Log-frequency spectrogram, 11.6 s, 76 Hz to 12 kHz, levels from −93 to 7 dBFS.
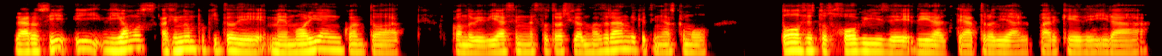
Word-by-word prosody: Claro, 120 +1 +4
sí. 145 +7 -1
Y, 150 -2 -3
digamos, 145 +5 +2
haciendo 140 +3 +3
un 155 - +1
poquito 130 -3 -1
de 115 -2 +2
memoria 120 +5 +3
en 140 -1 -1
cuanto 115 -3 -2
a 105 0 -6 0.5
cuando 110 -1 0
vivías 110 +3 +1
en 110 -1 -3
esta 115 0 -7
otra 115 +1 -1
ciudad 115 -1 -2
más 110 +1 -2
grande, 140 +2 +2
que - - -4
tenías 110 +1 -6
como 105 -2 -4 0.7
todos 130 +1 +6
estos 125 -3 0
hobbies 120 0 +2
de 105 -1 +1
de 110 - -3
ir 110 0 +2
al 100 -1 -1
teatro, 105 +1 -2
de 110 - 0
ir 105 - +2
al 105 +2 -6
parque, 105 0 -3
de 105 0 -4
ir 110 0 -3
a 105 +5 -4
115 Hz, 195 wpm, -22 LUFS, 110-130 Hz, 0.7 s, todos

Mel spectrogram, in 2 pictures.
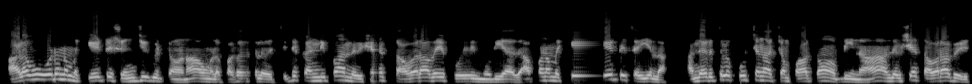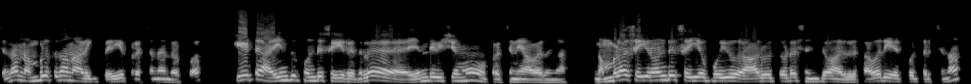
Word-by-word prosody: அளவோடு 230 +3 +2
நம்ம 205 -3 +1
கேட்டு 175 +2 +2
செஞ்சுக்கிட்டோனா, 155 -6 0
அவங்கள 130 -4 +1
பக்கத்தில 140 0 -2
வச்சுட்டு, 195 +11 -5
கண்டிப்பா 170 +3 0
அந்த 165 -5 0
விஷயம் 180 +8 -3
தவறாவே 165 +7 +2
போய் 140 0 +1
முடியாது. 125 +1 +1
அப்போ - - -7
நம்ம 175 -2 0
கேட்டு 400 +2 -1
செய்யலாம், 140 -3 +1 0.2
அந்த 155 - +1
இடத்துல 175 +4 -1
கூச்ச 205 -1 -2
நாச்சம் 170 -3 -2
பார்த்தோம் 150 +3 0
அப்படின்னா, 125 -3 0 0.2
அந்த 155 - +1
விஷயம் 190 +6 0
தவறா 160 +5 +3
போயிடுச்சுன்னா, 150 - 0
நம்பளுக்கு 195 +4 -1
தான் 195 -4 +1
நாளைக்கு 130 -1 -1
பெரிய 130 +5 +2
பிரச்சனைன்னு 130 -1 -2
இருக்கும், 105 - -4 0.4
கேட்டு 215 +1 +3
அறிந்து 190 +6 +1
கொண்டு 180 +1 +1
செய்றதில 145 -4 +1 0.5
எந்த 165 +5 0
விஷயமும் 165 +2 0
பிரச்சனை 120 +1 -1
ஆவாதுங்க, 110 -1 -1 0.4
நம்பளா 175 +9 +2
செய்றோன்ட்டு 190 +2 +2
செய்ய 175 0 +3
போய், 160 +1 +3
ஒரு - - +2
ஆர்வத்தோடு 155 +2 0
செஞ்சோம் 135 0 0
அதில 120 0 0
தவறு 160 +1 +2
ஏற்பட்டுருச்சுன்னா, 135 -2 -4
160 Hz, 155 wpm, -22 LUFS, 135-185 Hz, 0.5 s, தவறா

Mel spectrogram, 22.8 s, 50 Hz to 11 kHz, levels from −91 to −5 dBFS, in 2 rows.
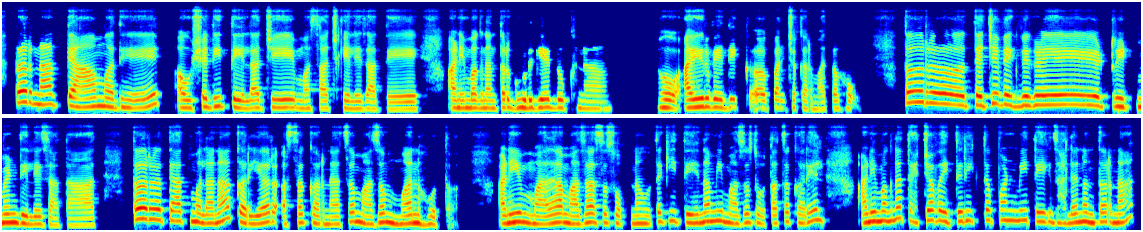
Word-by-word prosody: तर 310 0 +6
ना 260 0 +3
त्यामध्ये 200 0 +1 0.2
औषधी 195 +3 0
तेलाचे 185 +1 0
मसाज 170 0 -5
केले 165 -1 -3
जाते 155 -1 -5 0.5
आणि 180 -1 +1
मग 180 0 +1
नंतर 175 +1 -2
गुडघे 185 +1 +3
दुखणं 170 -3 -5 0.6
हो, 185 -2 +4
आयुर्वेदिक 195 -1 +3
अ, 175 - 0
पंचकर्माचं. 170 -3 -6
हो. - - -7 0.5
तर 310 0 +3
अ, 270 -3 +5
त्याचे 240 +4 +3
वेगवेगळे 245 +1 +3
ट्रीटमेंट 210 0 +2
दिले 175 -3 0
जातात. 155 -1 -6 0.4
तर 290 -1 +7
त्यात 245 -1 -1
मला 200 -3 +1
ना 235 +8 +1
करियर 205 +1 +1
असं 170 +5 -3
करण्याचं 180 +4 -3
माझं 215 +2 +1
मन 195 +2 +3
होतं 170 -2 -8 0.5
आणि 200 +4 +4 0.2
मला 185 +4 +2
माझं 180 +4 0
असं 210 -1 -3
स्वप्न 190 -2 -6
होतं, 190 +4 -3
की 255 - -5
ते 200 -1 +2
ना 225 +3 +2
मी 245 +1 0
माझं 195 +2 -3
स्वतःचं 195 +1 -5
करेल 235 +7 -2 0.4
आणि 220 +3 +5
मग 250 0 0
ना 310 - +1
त्याच्या 245 +2 0
व्यतिरिक्त 245 +2 -1
पण 265 -1 -2
मी 260 +1 -2
ते 235 0 +1
झाल्यानंतर 210 +2 0
ना, 210 +2 0
200 Hz, 155 wpm, -24 LUFS, 180-235 Hz, 0.6 s, तर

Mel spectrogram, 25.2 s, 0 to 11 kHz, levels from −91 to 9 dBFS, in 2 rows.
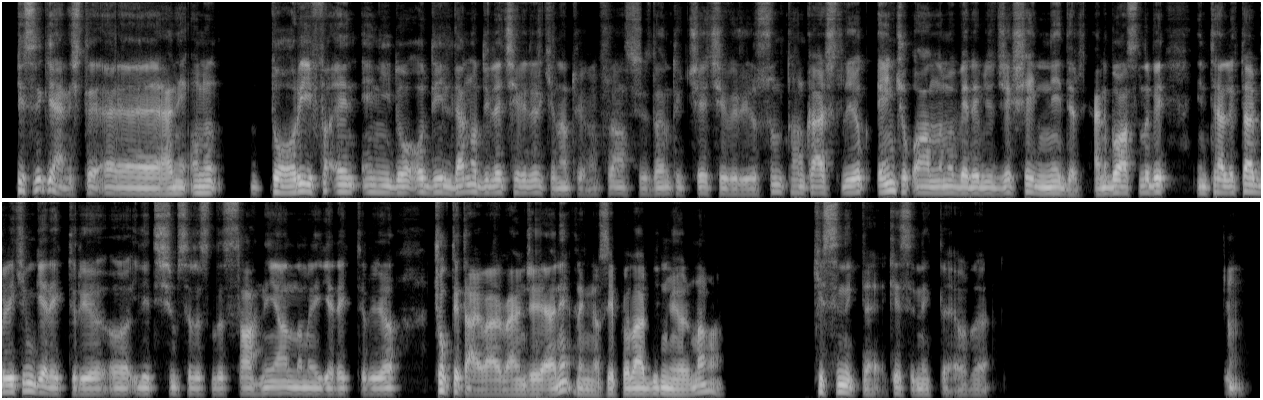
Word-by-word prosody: Kesinlikle, - - +1
yani, - - -2
işte, - - -3
eee, 90 -2 +2
hani, 90 +2 +1
onu, 100 0 0 0.5
doğru 105 +1 +5
ifa 115 -2 +1
en 115 0 0
en 110 +1 -5
iyi 105 -3 -2
de 100 - +2
o 100 +1 +1
dilden 110 0 +1
o 120 -5 -1
dile 105 +2 0
çevirirken 100 -4 -4
atıyorum 85 -2 -8
Fransızcadan 90 -1 -7
Türkçeye 95 +1 -5
çeviriyorsun, 80 +7 -4
tam 105 -2 -7
karşılığı 100 +1 -1
yok. 110 +1 +2
"En 120 +5 +4
çok 115 -4 -3
o - - 0
anlamı 100 0 0
verebilecek 95 0 +1
şey 115 -3 0
nedir?" 95 -3 +1
Hani, 90 +3 +1
bu 105 - +7
aslında 105 +2 0
bir 115 0 +4 0.3
entelektüel 105 +2 +2
birikim 115 +3 +4
gerektiriyor, 85 -4 +1
ooo, 85 0 -2
iletişim 90 +1 -2
sırasında, 85 -1 -4
sahneyi 90 +2 -1
anlamayı 90 -2 0
gerektiriyor. 85 0 -1 0.3
Çok - - +2
detay 75 0 +2
var 75 0 +1
bence, 80 +1 +1
yani. 80 - +3
Hani, 80 -3 -2
nasıl - - -2
yapıyorlar 85 0 +4
bilmiyorum 85 0 +3
ama. 115 +2 -2 0.9
Kesinlikle, 105 -9 0
kesinlikle 80 - -6
o - - -11
da - - -10 2.4
Hı. - - -6
95 Hz, 140 wpm, -24 LUFS, 85-105 Hz, 2.4 s, bu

